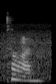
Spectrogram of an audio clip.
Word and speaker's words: Tan: It's Tan, that's how you say it, Tan. So say it right.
